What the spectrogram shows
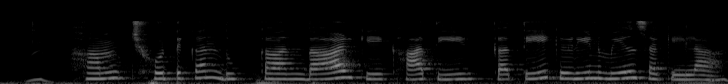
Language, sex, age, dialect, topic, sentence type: Magahi, female, 18-24, Western, banking, question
